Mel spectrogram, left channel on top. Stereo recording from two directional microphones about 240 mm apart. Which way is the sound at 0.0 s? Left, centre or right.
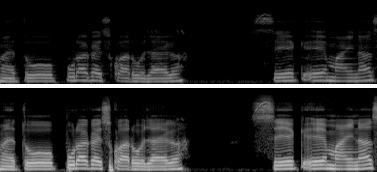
Right.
